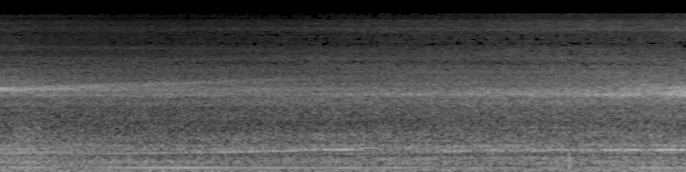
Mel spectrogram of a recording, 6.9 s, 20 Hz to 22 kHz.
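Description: HŽPP class 6112 electric multiple unit rolling slowly past, its traction equipment giving a steady electric whine with a mid tone that slowly rises in pitch and a low hum. The high part of the whine dips in the middle and swells again near the end.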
